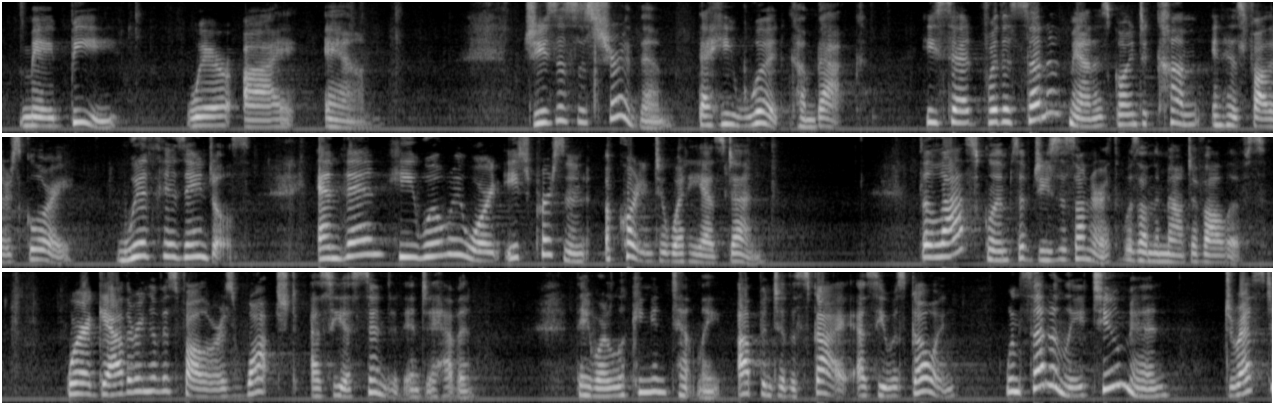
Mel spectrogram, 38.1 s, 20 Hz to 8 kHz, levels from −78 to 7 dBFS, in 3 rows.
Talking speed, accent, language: 135 wpm, American, English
